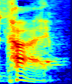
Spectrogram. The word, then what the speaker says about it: kai: And so the word and in Greek is kai. We would spell it K-A-I.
